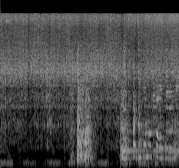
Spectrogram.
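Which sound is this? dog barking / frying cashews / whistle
frying cashews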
